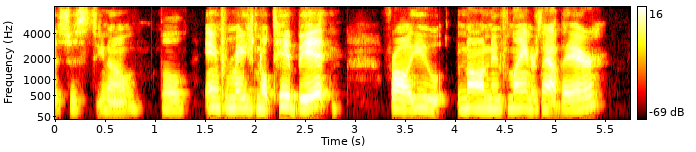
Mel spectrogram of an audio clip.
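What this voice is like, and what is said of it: Weird put-on Southern accent. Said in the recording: “I don't know why I just did a weird southern accent.”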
